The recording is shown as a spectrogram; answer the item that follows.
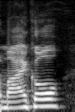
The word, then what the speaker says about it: Michal: And yes, I said it right. It's Michal.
